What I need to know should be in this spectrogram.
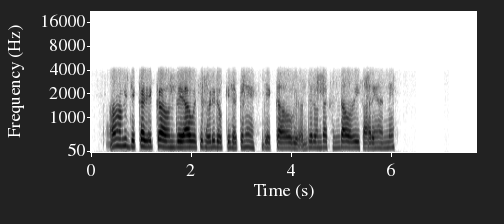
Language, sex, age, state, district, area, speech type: Dogri, male, 18-30, Jammu and Kashmir, Udhampur, rural, conversation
